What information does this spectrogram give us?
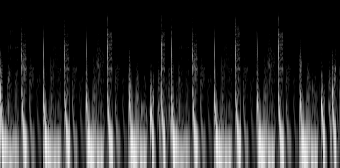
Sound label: Electronica Drumloop; Drums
